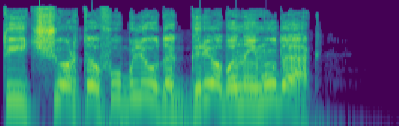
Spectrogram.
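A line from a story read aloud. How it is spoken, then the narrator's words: Yelling. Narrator (Russian): Шерон уже высунулась в окно и заорала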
